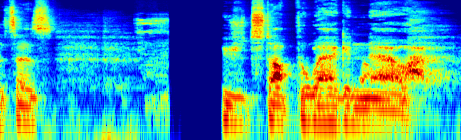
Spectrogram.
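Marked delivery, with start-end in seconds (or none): 1.6-3.2 big, burly booming voice, lower pitch. Game narrator voicing someone at the front calling to the wagon, in a burly booming voice. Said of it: "a very burly voice booms out".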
